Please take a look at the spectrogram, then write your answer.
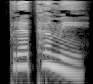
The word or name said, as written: ಪ್ರಥಮೆ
